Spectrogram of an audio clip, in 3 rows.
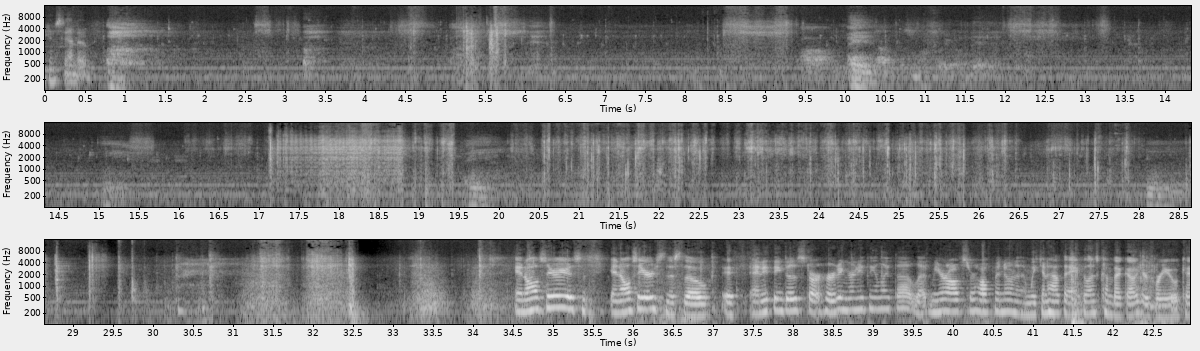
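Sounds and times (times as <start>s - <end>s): low equipment hum: 0.0s - 42.9s
rustling and clicks of handling: 20.2s - 28.0s.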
